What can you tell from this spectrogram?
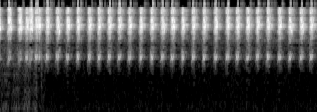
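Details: Sword grasshopper (belalang pedang) in the cicir style, used as a master sound for training competition songbirds: a bright, high-pitched buzzy chirp repeated steadily about four times a second, with no other sounds.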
